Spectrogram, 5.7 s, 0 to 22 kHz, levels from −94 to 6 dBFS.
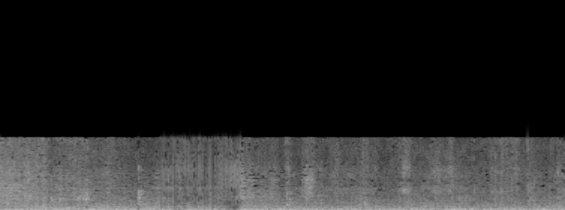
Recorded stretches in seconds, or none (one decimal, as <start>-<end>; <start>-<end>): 0.0-1.6; 2.4-5.7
